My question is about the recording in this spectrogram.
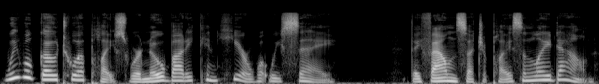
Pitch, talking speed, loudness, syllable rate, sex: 165 Hz, 210 wpm, -18 LUFS, 5.0 syllables/s, female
